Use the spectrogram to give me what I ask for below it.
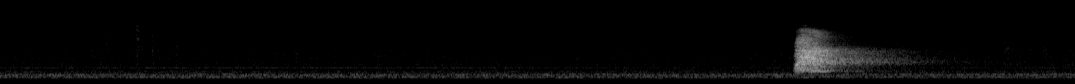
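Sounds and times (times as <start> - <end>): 
red fox barking: 7.9 - 9.2.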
